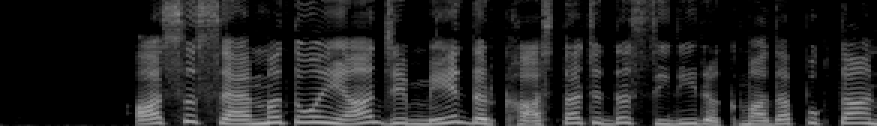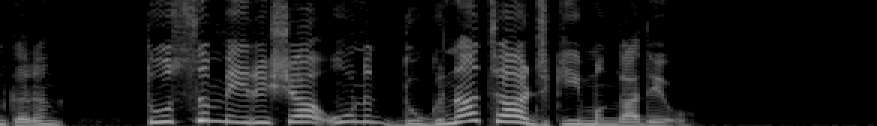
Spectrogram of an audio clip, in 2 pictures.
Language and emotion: Dogri, angry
